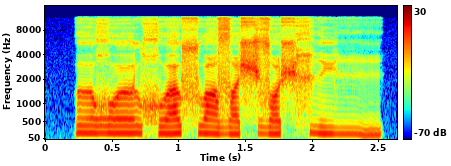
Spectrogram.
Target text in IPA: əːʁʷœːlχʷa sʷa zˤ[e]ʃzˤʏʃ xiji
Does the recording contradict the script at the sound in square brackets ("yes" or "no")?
no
